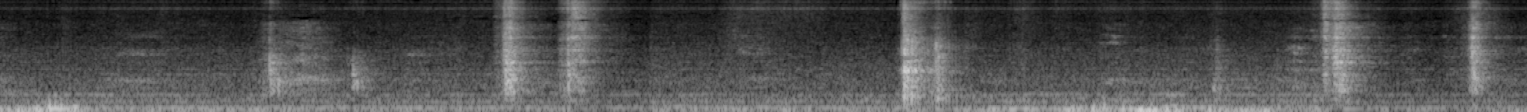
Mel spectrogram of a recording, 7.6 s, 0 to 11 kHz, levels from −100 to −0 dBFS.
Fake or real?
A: fake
